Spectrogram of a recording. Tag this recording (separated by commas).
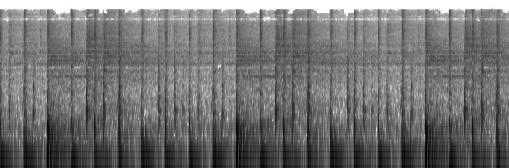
Music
